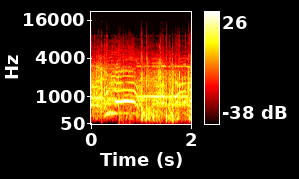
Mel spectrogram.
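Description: Fireworks pop and crackle.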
